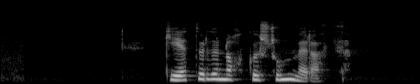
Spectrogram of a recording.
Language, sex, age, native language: Icelandic, female, 30-39, Icelandic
